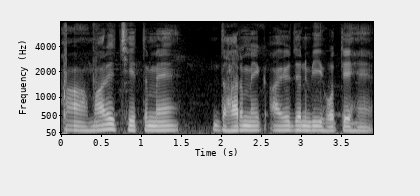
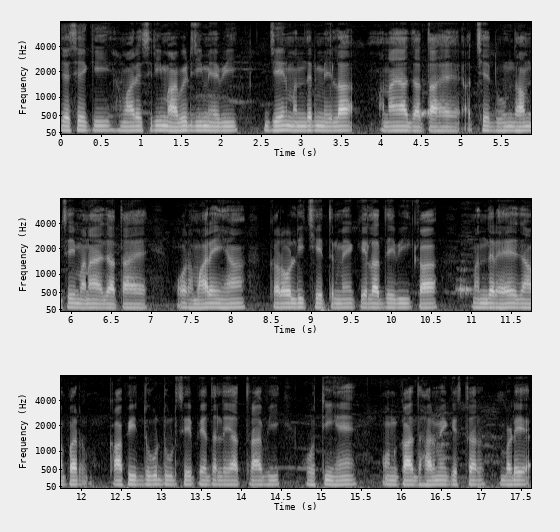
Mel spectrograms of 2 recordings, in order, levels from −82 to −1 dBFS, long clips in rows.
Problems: background sounds at intervals, background conversations at intervals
